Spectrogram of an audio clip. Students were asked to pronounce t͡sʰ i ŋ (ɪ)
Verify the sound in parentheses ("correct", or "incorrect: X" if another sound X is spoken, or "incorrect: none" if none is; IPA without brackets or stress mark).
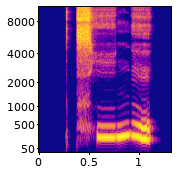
correct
